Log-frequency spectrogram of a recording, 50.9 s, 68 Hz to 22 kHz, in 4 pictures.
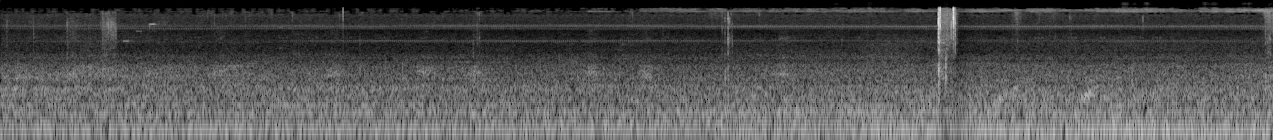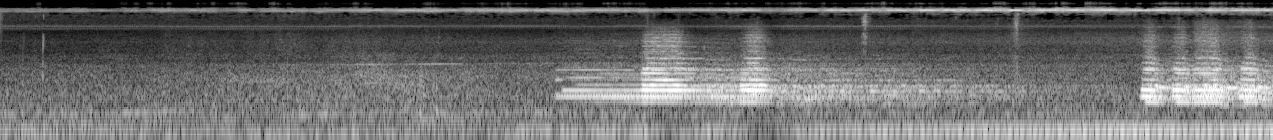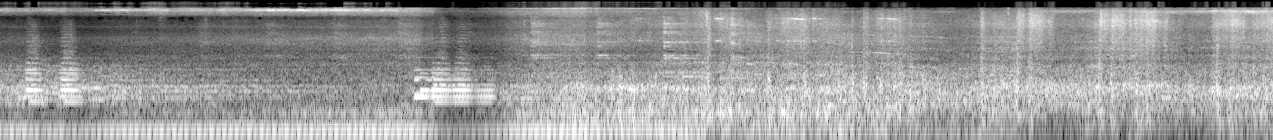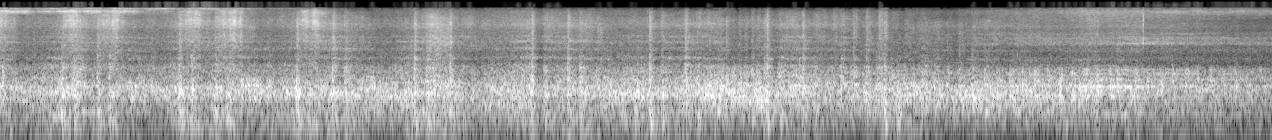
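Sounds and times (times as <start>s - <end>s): train engine hum: 0.0s - 50.9s
train horn blasts: 18.2s - 23.0s, 24.1s - 28.2s, 29.6s - 31.0s
train wheels clattering: 30.6s - 50.9s.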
